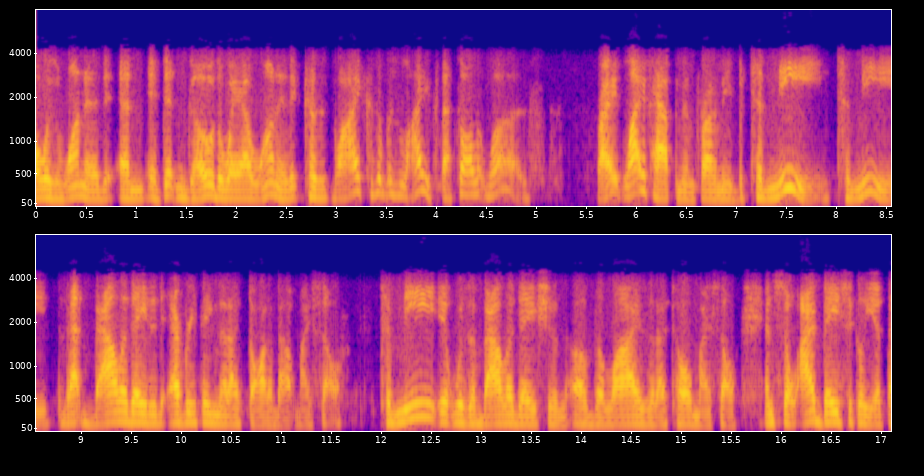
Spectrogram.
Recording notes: 100 Pounders Phone Meeting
